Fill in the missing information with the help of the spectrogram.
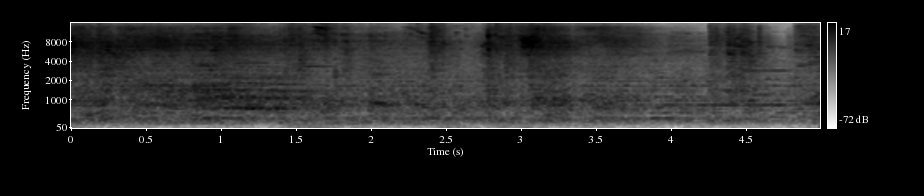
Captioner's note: metal clanking; weapons blasting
